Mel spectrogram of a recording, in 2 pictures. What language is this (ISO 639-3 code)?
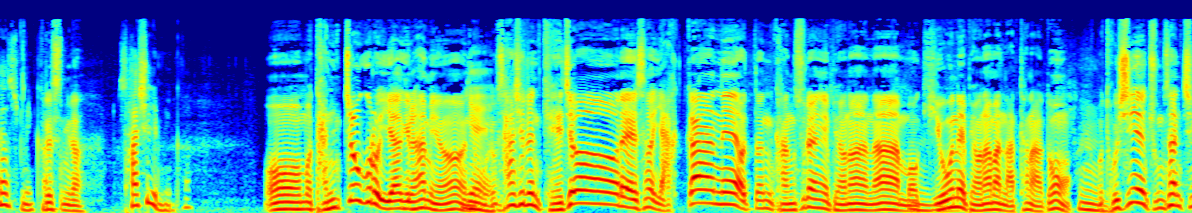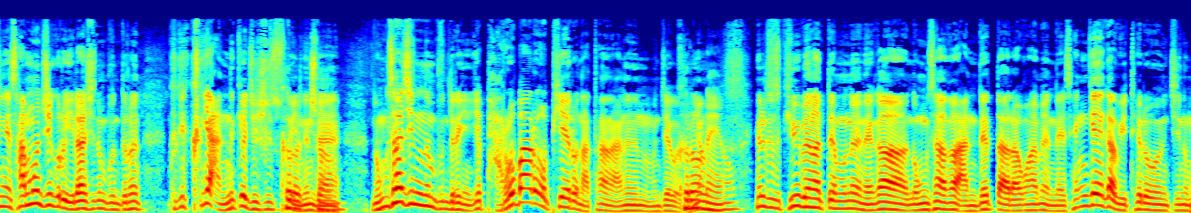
kor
